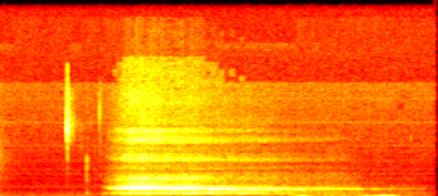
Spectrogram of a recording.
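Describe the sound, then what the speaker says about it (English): A person demonstrating a breathing exercise takes a sharp quick inhale, then a long, steady, audible exhale that slowly fades, close and quiet with no talking. "One of my favorite ones, one of the best breathing exercises that you can literally steal from me is"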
